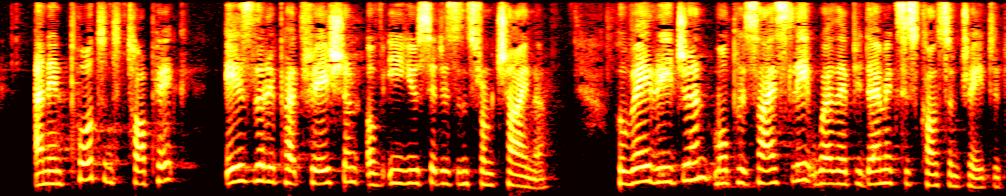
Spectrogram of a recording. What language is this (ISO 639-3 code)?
eng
